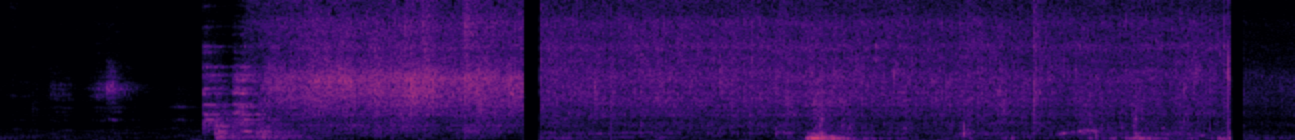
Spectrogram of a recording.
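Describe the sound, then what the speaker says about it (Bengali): After a quiet second, chopped onions hit hot oil with whole dried chilli, bay leaf and cumin for a pangas fish curry, setting off a loud, close, continuous sizzle with a few brief clinks and a short break. "এবারে কেটে রাখা পেঁয়াজগুলো তেলের মধ্যে দিয়ে দেবো।"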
